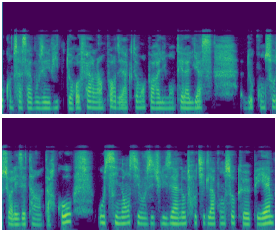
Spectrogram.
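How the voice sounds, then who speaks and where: A presenter giving a software demonstration in a webinar, explaining step by step in a halting way, often repeating and rephrasing. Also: mid-range voice, creaky, no echo, muffled recording. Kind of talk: product demonstration webinar, semi-scripted explanation.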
